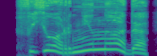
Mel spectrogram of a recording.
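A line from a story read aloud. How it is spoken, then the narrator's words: Silent mental exclamation. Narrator (Russian): мысленно воскликнула я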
